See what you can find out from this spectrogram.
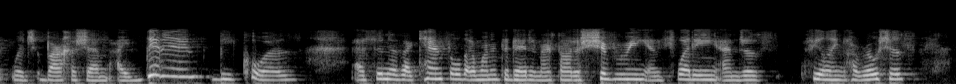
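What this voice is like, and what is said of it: Lower, less squeaky voice from cold. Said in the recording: “my less than squeaky voice, as usual, because people are just so used to me with my squeaky voice. I have a slight cold”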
